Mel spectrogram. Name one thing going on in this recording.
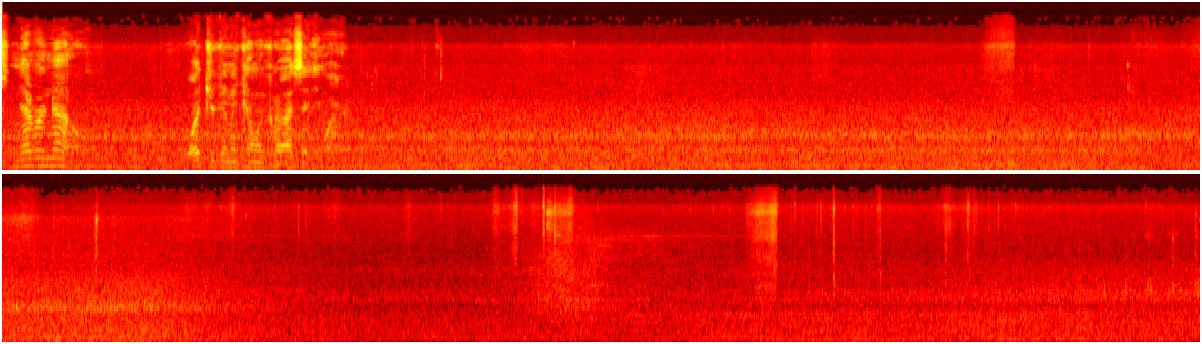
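A car drives along a road with a steady rumble of tyres and engine.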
